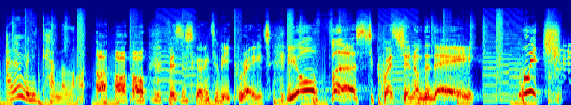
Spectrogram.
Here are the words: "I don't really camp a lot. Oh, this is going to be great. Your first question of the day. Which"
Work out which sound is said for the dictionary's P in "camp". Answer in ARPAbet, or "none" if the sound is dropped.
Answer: none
